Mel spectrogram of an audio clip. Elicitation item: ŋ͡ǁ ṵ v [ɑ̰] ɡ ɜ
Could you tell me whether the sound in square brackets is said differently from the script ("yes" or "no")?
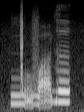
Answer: no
